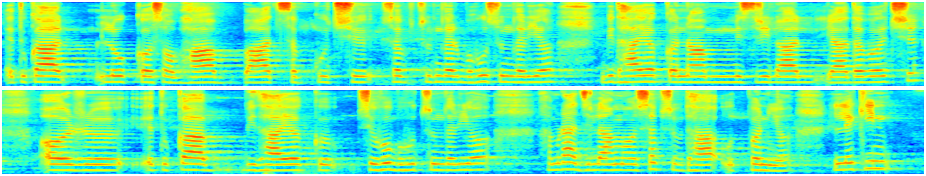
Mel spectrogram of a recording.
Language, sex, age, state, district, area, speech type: Maithili, female, 18-30, Bihar, Darbhanga, rural, spontaneous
